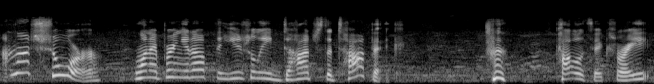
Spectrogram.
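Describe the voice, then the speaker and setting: A woman's voice: sits high, very animated, slow, sharp tone, some chatter behind, full character voice. A woman playing a frustrated, thoughtful company director in a radio play, speaking in a hesitant, conversational way.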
